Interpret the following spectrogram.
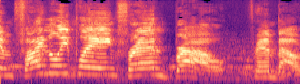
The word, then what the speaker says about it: Fran Bow: finally playing Fran brow Fran bow right that's how you pronounce it like Rambo Fram bow I don't know all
